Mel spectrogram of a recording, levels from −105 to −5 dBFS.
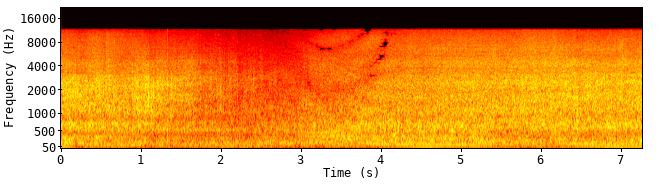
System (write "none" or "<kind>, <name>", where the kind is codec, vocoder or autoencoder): none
